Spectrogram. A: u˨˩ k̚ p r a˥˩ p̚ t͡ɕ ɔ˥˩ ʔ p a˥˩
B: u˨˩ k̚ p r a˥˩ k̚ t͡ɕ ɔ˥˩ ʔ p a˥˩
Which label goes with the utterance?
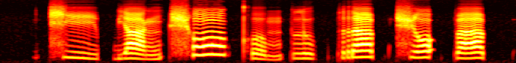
A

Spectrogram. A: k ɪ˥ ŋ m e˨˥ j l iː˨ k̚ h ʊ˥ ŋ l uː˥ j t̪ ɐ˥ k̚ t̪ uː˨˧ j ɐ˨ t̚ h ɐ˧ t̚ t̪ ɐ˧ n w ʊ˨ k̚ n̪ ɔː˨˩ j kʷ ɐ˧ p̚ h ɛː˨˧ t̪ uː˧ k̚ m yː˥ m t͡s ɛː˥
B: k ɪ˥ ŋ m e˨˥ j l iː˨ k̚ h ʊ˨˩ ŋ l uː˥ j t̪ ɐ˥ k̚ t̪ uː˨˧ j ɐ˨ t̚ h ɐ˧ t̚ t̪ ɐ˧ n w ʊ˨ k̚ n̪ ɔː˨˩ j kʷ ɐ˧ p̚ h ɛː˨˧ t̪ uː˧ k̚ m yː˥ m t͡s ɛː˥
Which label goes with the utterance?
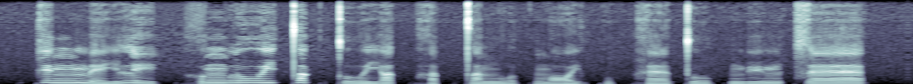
A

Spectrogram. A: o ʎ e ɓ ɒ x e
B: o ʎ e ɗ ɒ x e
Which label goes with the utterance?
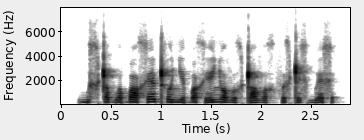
A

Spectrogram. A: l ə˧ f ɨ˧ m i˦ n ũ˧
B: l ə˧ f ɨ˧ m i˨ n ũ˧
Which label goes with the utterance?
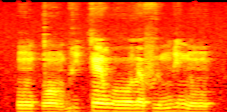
A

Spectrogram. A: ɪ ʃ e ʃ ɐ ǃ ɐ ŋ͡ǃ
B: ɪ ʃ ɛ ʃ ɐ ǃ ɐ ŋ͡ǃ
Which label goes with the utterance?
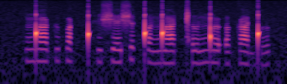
B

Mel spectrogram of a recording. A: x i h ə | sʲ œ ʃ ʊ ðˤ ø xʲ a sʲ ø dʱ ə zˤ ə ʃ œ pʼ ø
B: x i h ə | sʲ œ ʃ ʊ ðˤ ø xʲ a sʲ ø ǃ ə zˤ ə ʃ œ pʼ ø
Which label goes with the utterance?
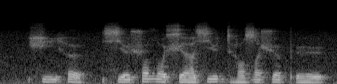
A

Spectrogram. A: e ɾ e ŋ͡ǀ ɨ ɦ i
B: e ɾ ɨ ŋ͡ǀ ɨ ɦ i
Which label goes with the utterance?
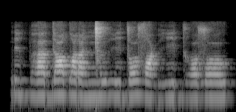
A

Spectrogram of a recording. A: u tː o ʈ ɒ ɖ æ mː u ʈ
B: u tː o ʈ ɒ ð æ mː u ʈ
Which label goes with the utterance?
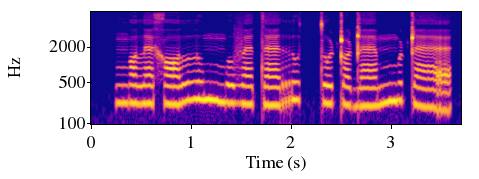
A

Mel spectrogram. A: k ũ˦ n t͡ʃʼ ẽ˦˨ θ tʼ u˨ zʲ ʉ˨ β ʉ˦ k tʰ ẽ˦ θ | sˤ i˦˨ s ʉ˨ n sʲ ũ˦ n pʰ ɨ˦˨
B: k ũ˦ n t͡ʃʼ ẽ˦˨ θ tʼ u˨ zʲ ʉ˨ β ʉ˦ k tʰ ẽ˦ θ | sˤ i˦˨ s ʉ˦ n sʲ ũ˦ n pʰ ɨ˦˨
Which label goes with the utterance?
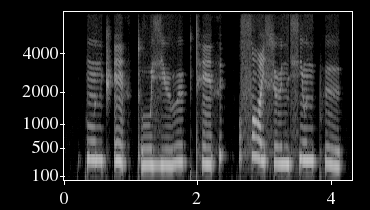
A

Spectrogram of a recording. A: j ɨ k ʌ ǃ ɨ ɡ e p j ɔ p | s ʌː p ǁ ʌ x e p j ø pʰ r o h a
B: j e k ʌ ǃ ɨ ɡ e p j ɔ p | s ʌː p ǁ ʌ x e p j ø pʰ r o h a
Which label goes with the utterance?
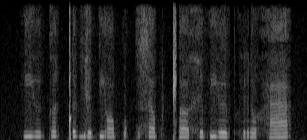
A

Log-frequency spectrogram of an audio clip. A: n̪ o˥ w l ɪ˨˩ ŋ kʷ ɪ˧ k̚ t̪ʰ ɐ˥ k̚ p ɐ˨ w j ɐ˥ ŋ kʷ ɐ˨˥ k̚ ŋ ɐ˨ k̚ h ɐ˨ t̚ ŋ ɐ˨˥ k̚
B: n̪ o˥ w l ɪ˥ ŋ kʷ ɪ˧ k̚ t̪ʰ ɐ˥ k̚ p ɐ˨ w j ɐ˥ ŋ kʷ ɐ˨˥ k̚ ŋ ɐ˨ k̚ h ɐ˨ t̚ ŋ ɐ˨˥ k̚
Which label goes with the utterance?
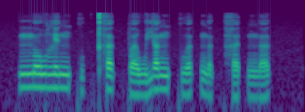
B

